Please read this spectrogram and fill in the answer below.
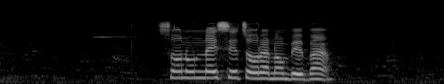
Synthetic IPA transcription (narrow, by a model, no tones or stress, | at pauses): sʌnunːajset͡sʌwɾanʌbebã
